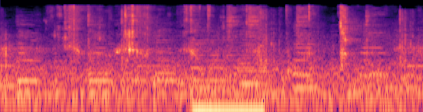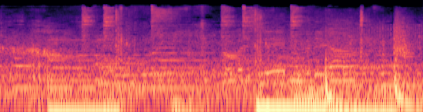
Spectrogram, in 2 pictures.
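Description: Background music, with crunching bites and chewing of crispy bacon over it.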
